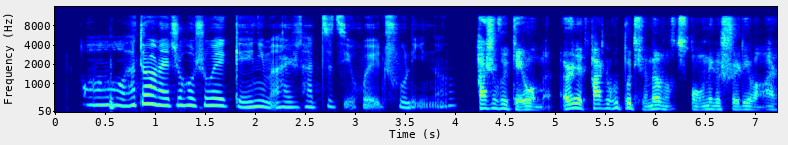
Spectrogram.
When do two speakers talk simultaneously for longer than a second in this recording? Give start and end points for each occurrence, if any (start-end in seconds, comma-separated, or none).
none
